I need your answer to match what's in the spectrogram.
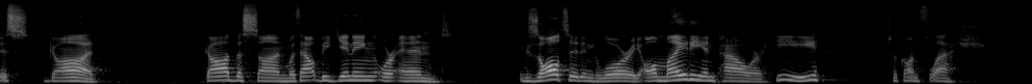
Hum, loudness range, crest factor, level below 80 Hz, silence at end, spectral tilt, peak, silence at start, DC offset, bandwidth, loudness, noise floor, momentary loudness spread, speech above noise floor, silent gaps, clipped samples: none; 3 LU; 20 dB; -82 dBFS; 0.5 s; -4 dB/octave; -16 dBFS; 0 s; under 0.1%; 19 kHz; -36 LUFS; -72 dBFS; 16 LU; 36 dB; none; under 0.1%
